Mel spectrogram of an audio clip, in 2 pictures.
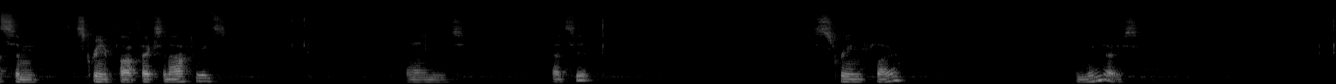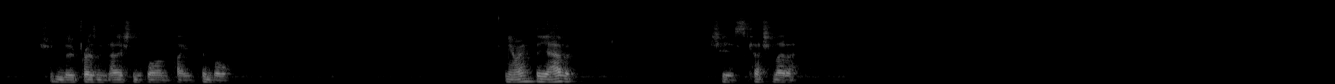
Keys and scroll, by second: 0.0 /, 2.9 z, 3.7 z, 5.9 z, 7.7 z.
